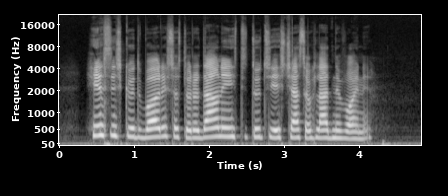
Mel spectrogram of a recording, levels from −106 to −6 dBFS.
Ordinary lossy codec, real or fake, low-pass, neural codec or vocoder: none; real; none; none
